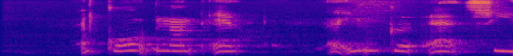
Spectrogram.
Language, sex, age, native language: Icelandic, male, 7, Icelandic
